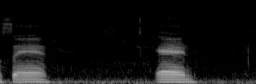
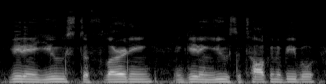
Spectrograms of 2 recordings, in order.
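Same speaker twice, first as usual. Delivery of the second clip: normal talking voice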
